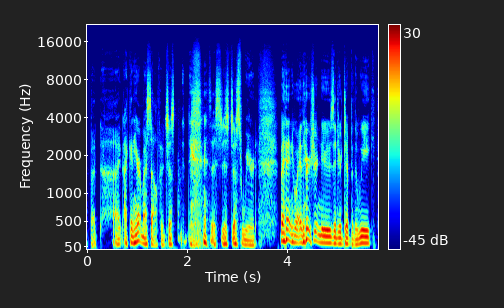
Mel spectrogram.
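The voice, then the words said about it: Slightly hoarse, tired voice. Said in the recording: “my voice is starts to get a little hoarse toward the end of these shows”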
